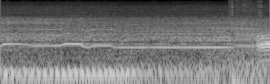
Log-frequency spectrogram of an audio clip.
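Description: Slow flute melody of a few long held notes, playing over the steady low rumble of a motorcycle engine and wind while riding.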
